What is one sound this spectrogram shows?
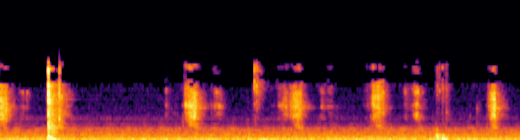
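A blade slices through soft, crumbly dough with light scraping sounds.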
